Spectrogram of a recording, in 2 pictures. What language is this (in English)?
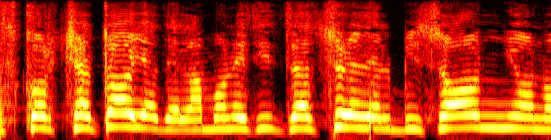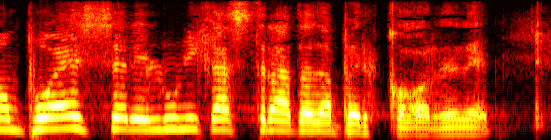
Italian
